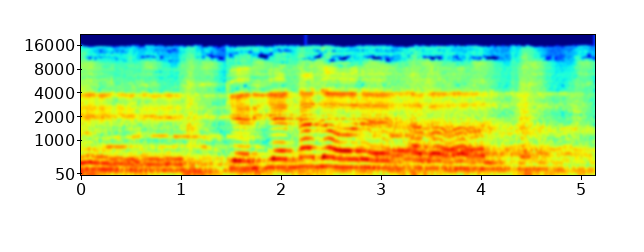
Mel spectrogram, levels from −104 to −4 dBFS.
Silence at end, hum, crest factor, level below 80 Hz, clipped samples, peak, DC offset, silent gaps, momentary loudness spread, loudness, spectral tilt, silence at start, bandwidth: 0 s; none; 14 dB; -34 dBFS; under 0.1%; 0 dBFS; under 0.1%; none; 10 LU; -14 LUFS; -4 dB/octave; 0 s; 16 kHz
